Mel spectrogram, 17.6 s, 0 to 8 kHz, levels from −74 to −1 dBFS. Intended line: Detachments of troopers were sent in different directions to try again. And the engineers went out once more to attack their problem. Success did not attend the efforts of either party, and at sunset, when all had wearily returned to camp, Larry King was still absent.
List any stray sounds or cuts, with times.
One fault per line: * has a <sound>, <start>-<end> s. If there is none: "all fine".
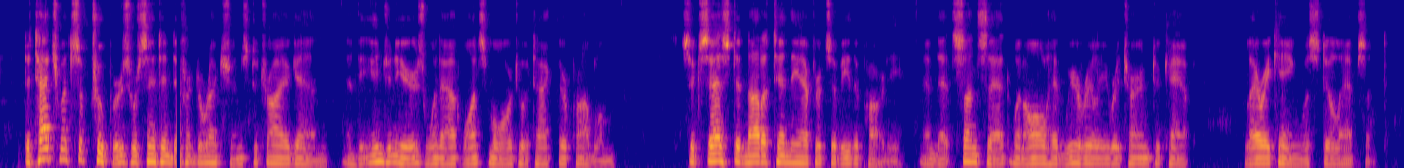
* has a dropout, 2.2-2.3 s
